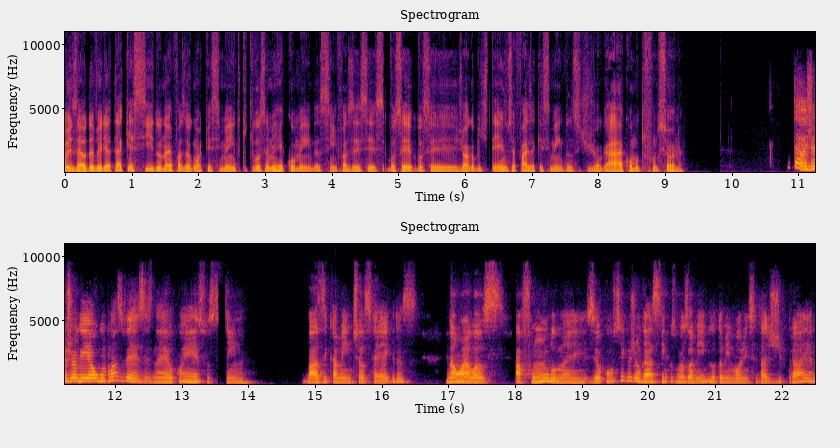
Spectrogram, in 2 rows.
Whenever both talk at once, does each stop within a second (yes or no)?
yes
